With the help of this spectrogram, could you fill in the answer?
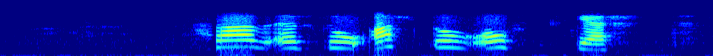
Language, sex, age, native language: Icelandic, female, 12, Icelandic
